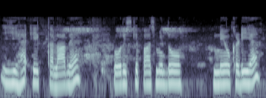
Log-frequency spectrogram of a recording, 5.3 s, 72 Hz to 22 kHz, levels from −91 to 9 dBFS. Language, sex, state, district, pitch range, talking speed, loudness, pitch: Hindi, male, Uttar Pradesh, Saharanpur, 165-180 Hz, 135 wpm, -14 LUFS, 170 Hz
